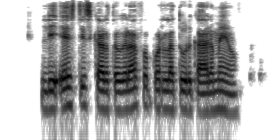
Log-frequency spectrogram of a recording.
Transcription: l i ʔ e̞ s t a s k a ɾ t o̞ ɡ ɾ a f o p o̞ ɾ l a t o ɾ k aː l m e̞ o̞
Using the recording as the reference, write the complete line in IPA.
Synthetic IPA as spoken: l i ʔ e̞ s t i s k a ɾ t o̞ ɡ ɾ a f o p o̞ ɾ l a t u ɾ k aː ɾ m e̞ o̞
